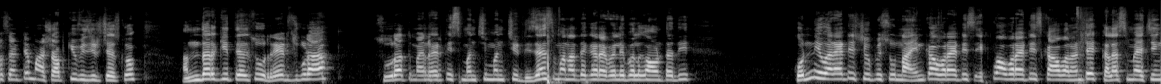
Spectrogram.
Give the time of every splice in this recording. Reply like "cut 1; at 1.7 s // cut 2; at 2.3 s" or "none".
cut 1; at 4.3 s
